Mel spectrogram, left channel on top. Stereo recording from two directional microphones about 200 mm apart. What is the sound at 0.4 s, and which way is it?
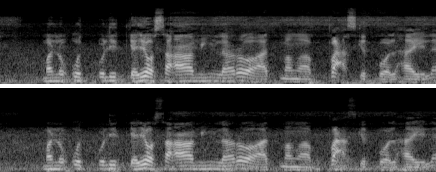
Speech, 25° left (ahead or behind).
